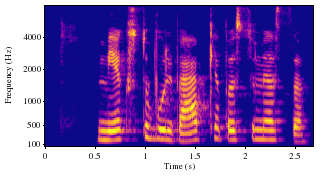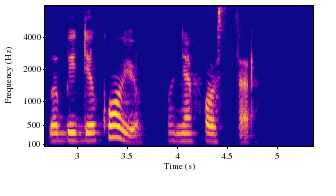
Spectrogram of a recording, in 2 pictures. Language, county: Lithuanian, Kaunas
